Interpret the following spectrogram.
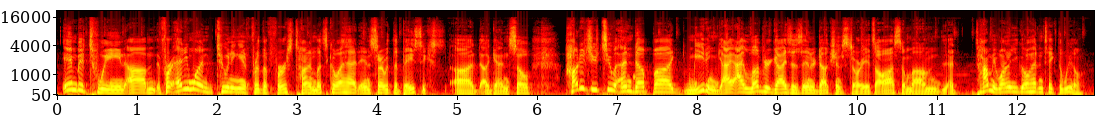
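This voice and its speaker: A man's voice: a little high, very animated, fairly quick, no echo, soft background music. A man in his thirties hosting a casual interview, enthusiastic and full of fillers. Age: 30s. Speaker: interviewer, host. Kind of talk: casual video-call interview.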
